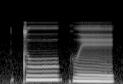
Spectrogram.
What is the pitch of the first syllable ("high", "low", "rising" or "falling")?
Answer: high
